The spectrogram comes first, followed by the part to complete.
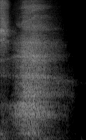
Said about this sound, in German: Und vielleicht nimmst du mit mir einen Atemzug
